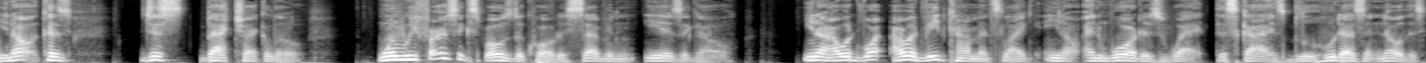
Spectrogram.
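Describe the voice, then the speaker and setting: Speaking with a New York accent at a fairly quick pace, a man has a dark, mellow tone, medium pitch and lively intonation, captured on a very clean recording with a silent background. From New York, Brooklyn (East Flatbush). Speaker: former police officer and reform advocate. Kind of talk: interview. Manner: halting, with frequent fillers and repetitions.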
